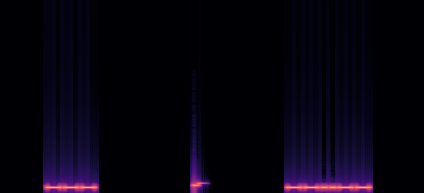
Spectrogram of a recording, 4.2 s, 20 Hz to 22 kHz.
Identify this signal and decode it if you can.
Morse code, heard as a keyed tone, about 27 wpm, 700 Hz. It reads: O ,
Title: Single Character (Letter:Number:Punctuation:Prosign) 28wpm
